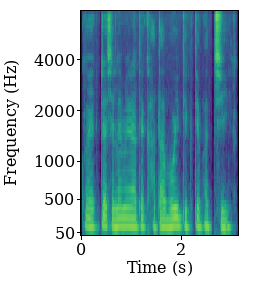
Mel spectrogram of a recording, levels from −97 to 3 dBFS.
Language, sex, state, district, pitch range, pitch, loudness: Bengali, male, West Bengal, Cooch Behar, 120-125 Hz, 120 Hz, -20 LUFS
